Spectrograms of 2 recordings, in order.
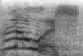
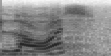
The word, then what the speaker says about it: Louis: the plant Lois Lois my name is Louis not Lois Chief whiz everybody in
